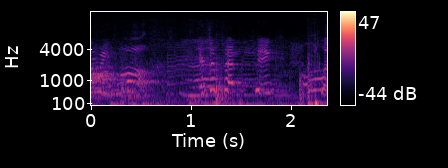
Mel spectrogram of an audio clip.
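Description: Children's voices talking and exclaiming over one another, with music playing underneath.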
